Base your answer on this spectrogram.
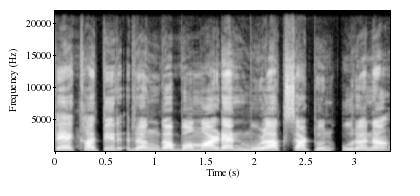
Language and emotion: Goan Konkani, neutral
